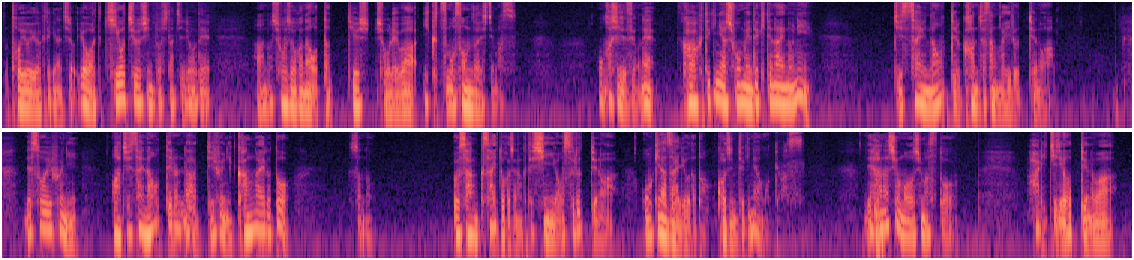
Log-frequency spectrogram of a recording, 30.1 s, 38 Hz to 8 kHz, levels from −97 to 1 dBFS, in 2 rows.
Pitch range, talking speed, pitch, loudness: 85-110 Hz, 345 characters per minute, 100 Hz, -26 LUFS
